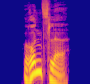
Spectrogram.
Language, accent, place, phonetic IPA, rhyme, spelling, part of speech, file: German, Germany, Berlin, [ˈʁʊnt͡slə], -ʊnt͡slə, runzle, verb, De-runzle.ogg
- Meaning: inflection of runzeln: 1. first-person singular present 2. first/third-person singular subjunctive I 3. singular imperative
